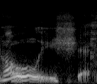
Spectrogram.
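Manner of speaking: very high, drawn-out amazed squeal; mock astonishment. Viewer spotting George Lucas in the background, astonished.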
